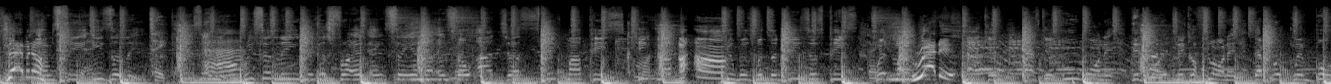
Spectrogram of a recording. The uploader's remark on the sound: LIVE TAKING ON GREENWICH FARM KINGSTON 13 JAMAICA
